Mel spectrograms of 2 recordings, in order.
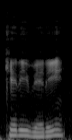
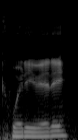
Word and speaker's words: Quidi Vidi: let me finger it you said it's kitty bitty i call it quitty bitty cause it's q-u-i-d-i-v-i-d-i i don't know why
